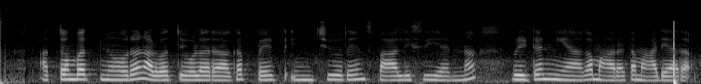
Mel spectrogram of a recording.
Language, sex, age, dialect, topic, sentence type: Kannada, female, 18-24, Dharwad Kannada, banking, statement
